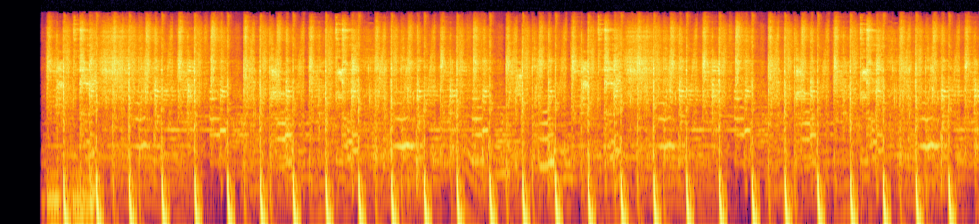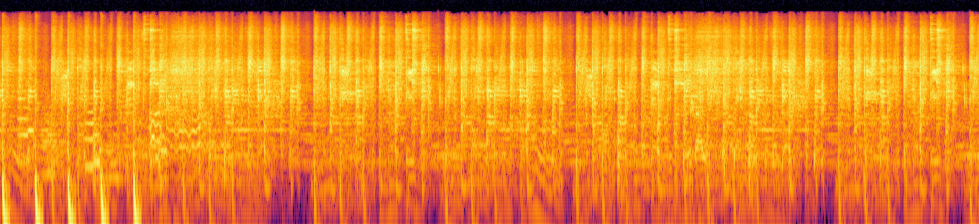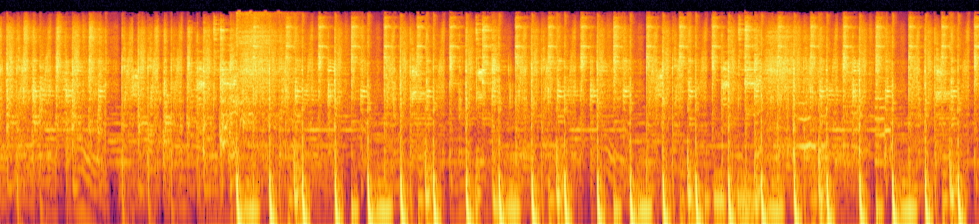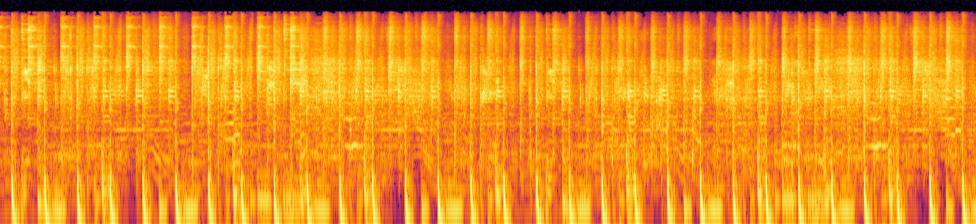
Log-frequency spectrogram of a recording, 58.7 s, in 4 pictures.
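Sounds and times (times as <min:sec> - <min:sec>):
disco music: 0:00.6 - 0:58.6.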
